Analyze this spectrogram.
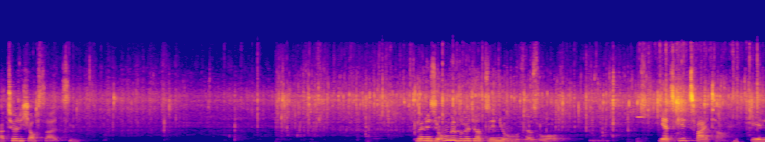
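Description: Eggs sizzle softly in a frying pan.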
